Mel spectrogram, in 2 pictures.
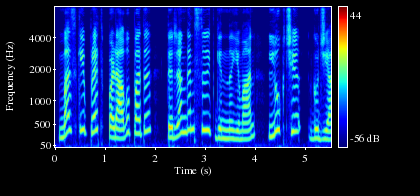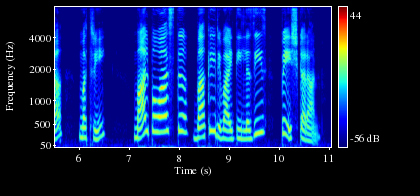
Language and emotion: Kashmiri, neutral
